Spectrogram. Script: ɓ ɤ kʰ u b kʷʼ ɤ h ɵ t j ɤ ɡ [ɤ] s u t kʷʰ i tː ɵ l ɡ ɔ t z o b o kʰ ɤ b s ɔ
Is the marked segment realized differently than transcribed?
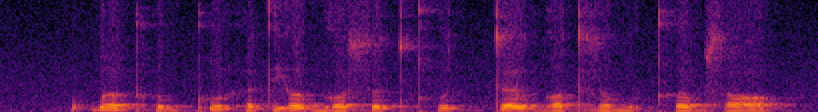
yes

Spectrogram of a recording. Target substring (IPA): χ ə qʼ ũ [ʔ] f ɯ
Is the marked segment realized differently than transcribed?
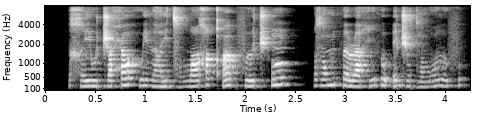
no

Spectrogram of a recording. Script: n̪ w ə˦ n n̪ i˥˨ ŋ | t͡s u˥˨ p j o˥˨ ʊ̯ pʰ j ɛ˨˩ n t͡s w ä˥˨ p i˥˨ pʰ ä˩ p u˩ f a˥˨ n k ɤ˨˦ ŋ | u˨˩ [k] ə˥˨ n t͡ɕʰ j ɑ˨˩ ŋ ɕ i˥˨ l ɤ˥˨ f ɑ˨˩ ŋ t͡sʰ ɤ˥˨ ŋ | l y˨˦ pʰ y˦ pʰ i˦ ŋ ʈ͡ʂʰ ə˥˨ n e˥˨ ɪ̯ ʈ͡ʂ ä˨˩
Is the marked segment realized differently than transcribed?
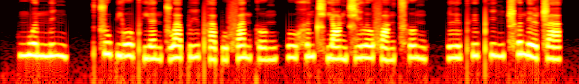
yes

